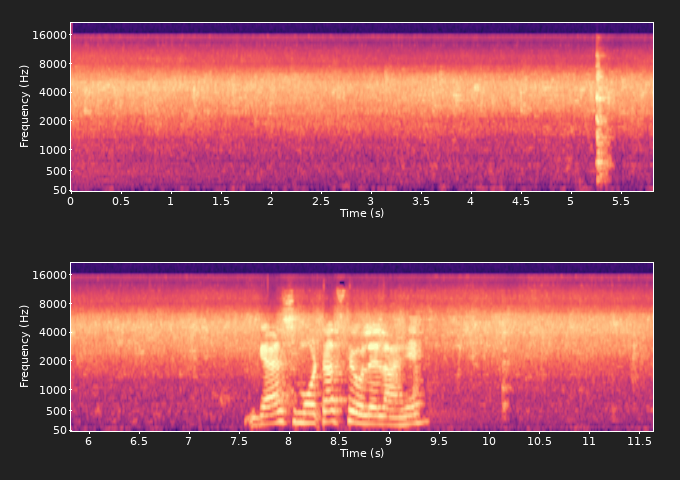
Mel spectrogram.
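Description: Curry leaves, green chillies and dry coconut sizzle in hot oil in a pan on a high flame, a steady soft crackling hiss throughout, with someone briefly speaking over it partway through.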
